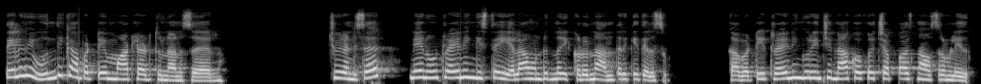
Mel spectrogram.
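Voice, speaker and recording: A woman's voice: high voice, lively intonation, a little mellow. A woman doing a cheeky, defiant young heroine. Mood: defiant mocking. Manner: cheeky, mocking, drawn-out. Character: defiant sharp-tongued young woman employee.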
